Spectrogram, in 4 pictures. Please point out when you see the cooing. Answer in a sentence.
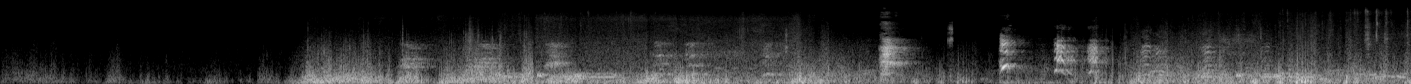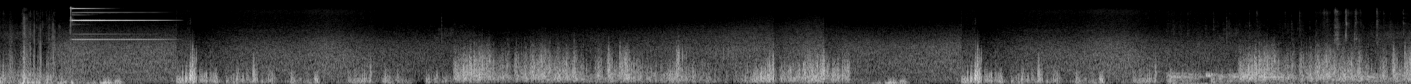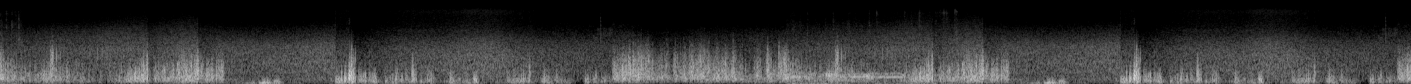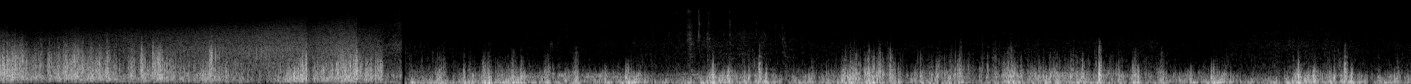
The cooing can be heard from 5.0 to 6.3 s, from 11.9 to 14.7 s, from 25.8 to 28.4 s, from 36.0 to 37.9 s and from 47.5 to 50.5 s.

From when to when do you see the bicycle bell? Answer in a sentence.
The bicycle bell can be heard from 14.8 to 15.8 s.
